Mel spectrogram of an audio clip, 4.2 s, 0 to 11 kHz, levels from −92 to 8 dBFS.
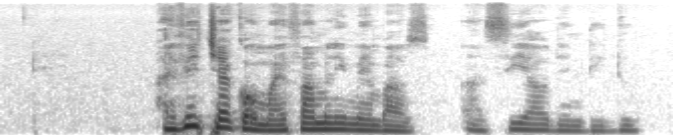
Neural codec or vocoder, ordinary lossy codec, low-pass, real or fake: none; none; 9.9 kHz; real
